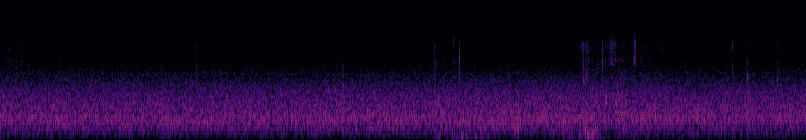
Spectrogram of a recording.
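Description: Twigs and leaves crackle as branches are pushed aside.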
